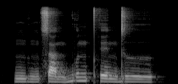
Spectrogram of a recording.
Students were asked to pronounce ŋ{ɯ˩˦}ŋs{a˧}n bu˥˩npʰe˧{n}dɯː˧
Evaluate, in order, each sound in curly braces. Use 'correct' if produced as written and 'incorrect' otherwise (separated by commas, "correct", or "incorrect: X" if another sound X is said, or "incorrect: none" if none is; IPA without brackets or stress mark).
correct, incorrect: a˨˩, correct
